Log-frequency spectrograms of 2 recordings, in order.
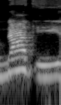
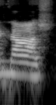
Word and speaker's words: Nagy: the Hungarian Uprising I said oh yeah well naggy and they were like the teacher said that's not how you say it's not sauce so there we go so in row Nagy takes over and he is much more popular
